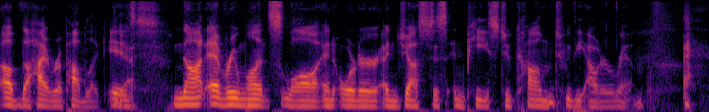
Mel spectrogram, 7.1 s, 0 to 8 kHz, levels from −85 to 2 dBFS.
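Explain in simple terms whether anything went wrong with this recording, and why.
Two things went wrong, both close together in the speech.

At 2.46 s, right after "is yes not", there is a skip ahead. About 0.4 seconds of speech was thrown away, most likely because the receiving end had too much audio queued up. Playback then jumps straight to later speech with no silence in between. That is the difference from a dropout, which leaves an audible gap or a stretch of filler sound; here the two sides are simply stuck together, so part of the sentence just vanishes.

From 2.56 s to 3.68 s, ending just before "and justice and peace", there is a jitter buffer speed-up. The receiver was still trying to shrink its backlog, so it snipped out many tiny slices of the waveform, about a tenth of a second in total. The speech runs roughly 8% faster but keeps the same pitch. That unchanged pitch is what separates it from a tape-style speed change, where the voice would also rise and sound squeakier; here it just sounds briefly hurried.

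The call link carrying the audio cuts off everything above 8 kHz, which removes the very highest frequencies.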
